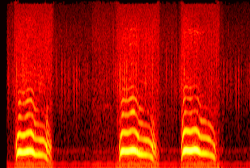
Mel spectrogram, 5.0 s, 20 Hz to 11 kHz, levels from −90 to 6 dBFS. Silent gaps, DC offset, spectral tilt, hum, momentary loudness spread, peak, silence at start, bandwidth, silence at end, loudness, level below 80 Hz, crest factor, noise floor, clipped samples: none; 0.5%; -6 dB/octave; none; 19 LU; -4 dBFS; 0.3 s; 10 kHz; 0.7 s; -14 LUFS; -54 dBFS; 14 dB; -54 dBFS; under 0.1%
